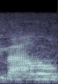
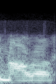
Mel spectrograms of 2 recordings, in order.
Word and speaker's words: Mallow: for and tess i want to say model but i'm thinking it's melo um could you help me out with your last name i hate to mispronounce it it's mallow sir milo thank you um applicants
